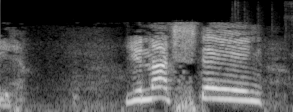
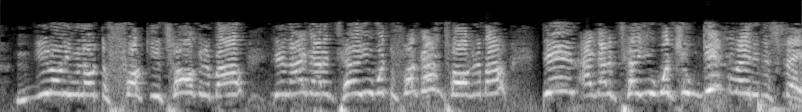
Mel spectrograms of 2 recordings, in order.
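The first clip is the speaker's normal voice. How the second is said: fast shouted comeback; 6 semitones higher, faster than usual. Pretend. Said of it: "you gotta say".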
